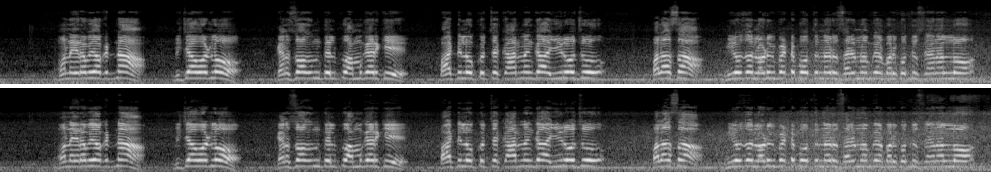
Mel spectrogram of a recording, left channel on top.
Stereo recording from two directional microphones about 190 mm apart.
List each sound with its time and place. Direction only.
0.6 s a man's voice: 25° left (ahead or behind)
